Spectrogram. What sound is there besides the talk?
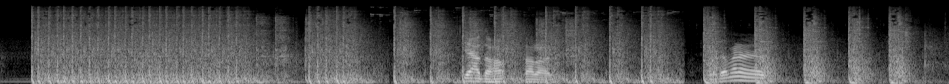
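video game gunfire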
